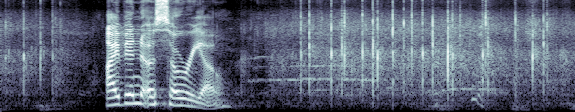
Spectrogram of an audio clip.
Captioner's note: audience applauds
